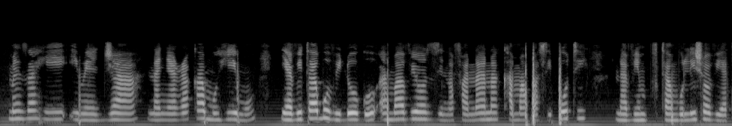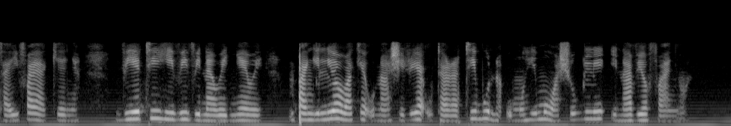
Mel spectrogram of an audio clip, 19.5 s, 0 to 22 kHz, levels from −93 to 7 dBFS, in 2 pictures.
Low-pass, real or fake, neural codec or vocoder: 5.4 kHz; real; none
